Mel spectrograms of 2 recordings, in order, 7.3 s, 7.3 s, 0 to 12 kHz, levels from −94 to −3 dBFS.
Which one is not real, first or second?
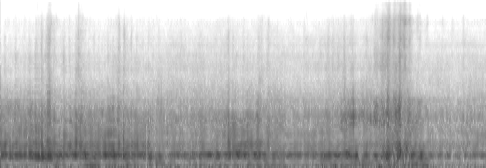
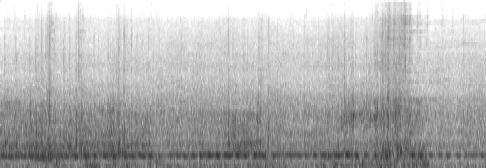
first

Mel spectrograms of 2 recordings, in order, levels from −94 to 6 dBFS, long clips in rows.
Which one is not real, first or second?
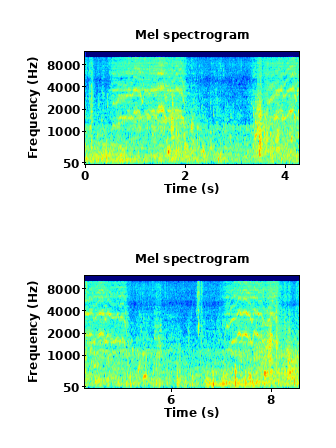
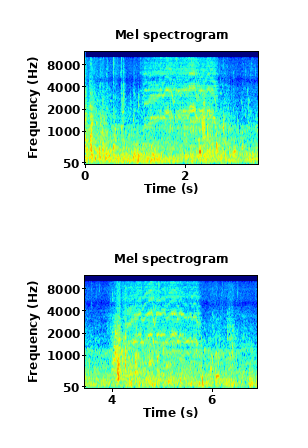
first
